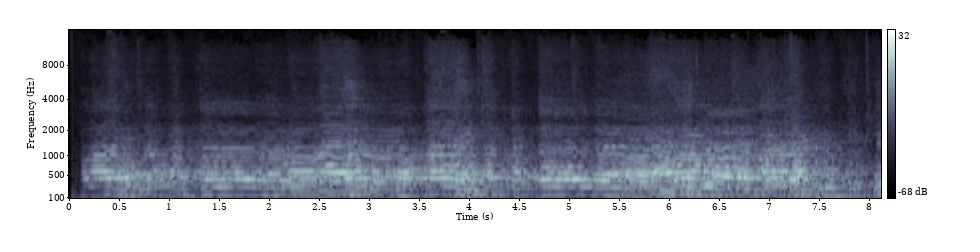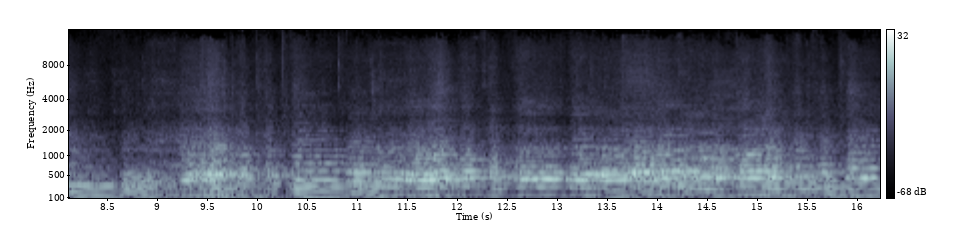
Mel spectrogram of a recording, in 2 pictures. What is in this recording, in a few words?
Blues sample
